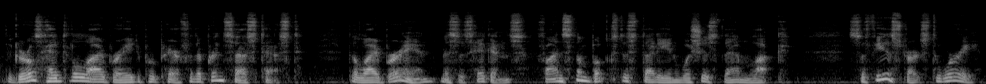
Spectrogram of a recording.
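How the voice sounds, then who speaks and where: An older man reading a children's picture book aloud in a gentle, grandfatherly storytelling manner. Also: medium pitch, sing-song, moderate pace, husky. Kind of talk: children's read-aloud narration.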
